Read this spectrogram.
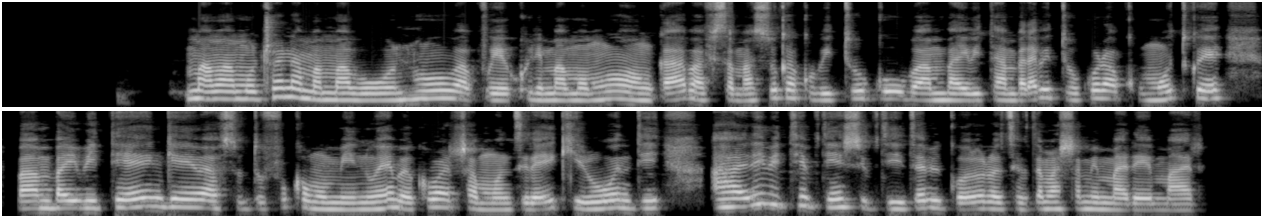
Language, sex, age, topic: Rundi, female, 18-24, agriculture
